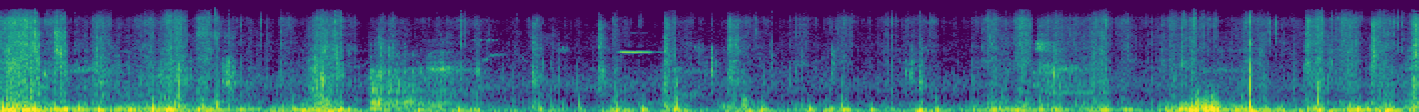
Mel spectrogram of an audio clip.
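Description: Handling noise of a phone carried while walking: irregular knocks and clicks over a low rumble, loudest at the start and again about a second before the end.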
